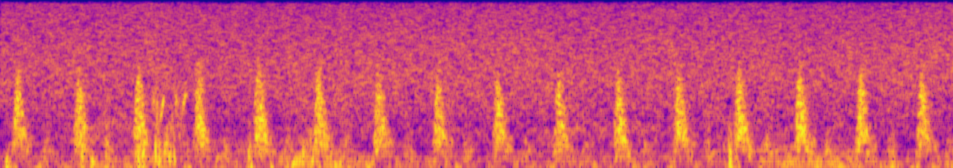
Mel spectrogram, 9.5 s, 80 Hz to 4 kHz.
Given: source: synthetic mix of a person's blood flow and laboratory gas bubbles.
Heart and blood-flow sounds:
Doppler ultrasound of blood flow; subclavian vein
1.50-1.88 s: bubbles
From the record:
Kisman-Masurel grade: 112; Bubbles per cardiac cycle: 1 to 2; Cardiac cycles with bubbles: 1 to 10%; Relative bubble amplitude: moderate (0.250 to 0.450); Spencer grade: 1 (occasional bubble signal discernible with the cardiac motion signal, with majority of cardiac periods free of bubbles); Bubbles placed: anywhere in the cardiac cycle

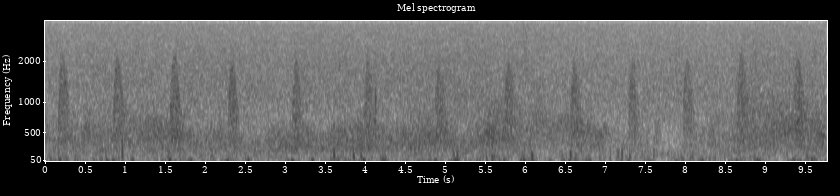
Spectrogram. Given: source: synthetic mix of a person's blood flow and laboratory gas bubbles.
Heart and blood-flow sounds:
Doppler ultrasound of blood flow; subclavian vein
4.10-4.20 s: bubbles
4.56-4.72 s: bubbles
From the record:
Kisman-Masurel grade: 121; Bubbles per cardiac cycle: 1 to 2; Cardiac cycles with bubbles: 10 to 50%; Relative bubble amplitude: barely perceptible (0.100 to 0.250); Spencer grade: 2 (many but less than half of the cardiac periods contain bubble signals, singularly or in groups); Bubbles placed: anywhere in the cardiac cycle

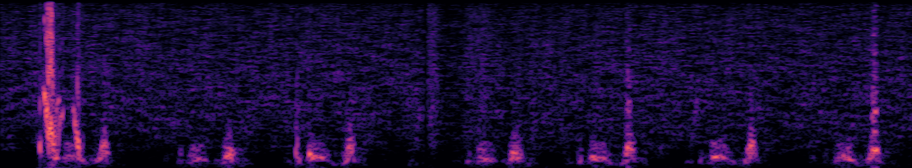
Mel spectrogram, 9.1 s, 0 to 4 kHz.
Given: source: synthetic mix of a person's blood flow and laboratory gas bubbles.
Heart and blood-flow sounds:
Doppler ultrasound of blood flow; precordium
0.35-0.64 s: bubbles
0.70-0.83 s: bubbles
2.94-3.00 s: bubbles
3.06-3.15 s: bubbles
From the record:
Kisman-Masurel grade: 123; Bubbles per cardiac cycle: 1 to 2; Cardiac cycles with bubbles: 10 to 50%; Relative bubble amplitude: loud (0.450 to 0.775); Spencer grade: 2 (many but less than half of the cardiac periods contain bubble signals, singularly or in groups); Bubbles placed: only in the low amplitude regions of the cardiac cycle

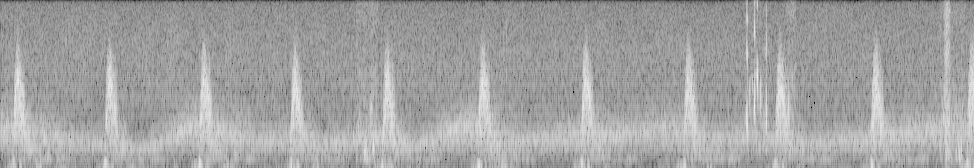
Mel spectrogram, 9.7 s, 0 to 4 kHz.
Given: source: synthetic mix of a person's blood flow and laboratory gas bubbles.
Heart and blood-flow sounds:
Doppler ultrasound of blood flow; subclavian vein
3.54-3.77 s: bubbles
7.44-7.68 s: bubbles
7.85-7.96 s: bubbles
9.39-9.64 s: bubbles
From the record:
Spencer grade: 2 (many but less than half of the cardiac periods contain bubble signals, singularly or in groups); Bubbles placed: anywhere in the cardiac cycle

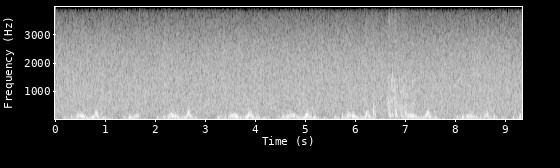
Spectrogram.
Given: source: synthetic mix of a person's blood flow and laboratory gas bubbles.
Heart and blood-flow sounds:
Doppler ultrasound of blood flow; precordium
6.33-6.44 s: bubbles
6.61-7.22 s: bubbles
From the record:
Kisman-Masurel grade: 213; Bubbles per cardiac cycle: several, 3 to 8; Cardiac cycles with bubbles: 1 to 10%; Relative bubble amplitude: loud (0.450 to 0.775); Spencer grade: 1 (occasional bubble signal discernible with the cardiac motion signal, with majority of cardiac periods free of bubbles); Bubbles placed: only in the low amplitude regions of the cardiac cycle

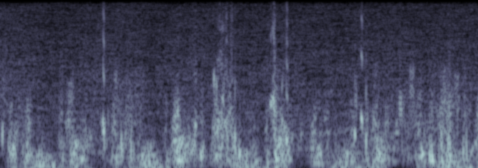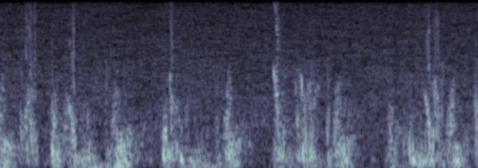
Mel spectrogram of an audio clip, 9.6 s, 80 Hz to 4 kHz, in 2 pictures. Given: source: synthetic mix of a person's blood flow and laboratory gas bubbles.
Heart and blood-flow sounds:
Doppler ultrasound of blood flow; precordium
0.01-0.08 s: bubbles
0.26-0.37 s: bubbles
1.00-1.14 s: bubbles
1.18-1.46 s: bubbles
1.93-2.08 s: bubbles
2.13-2.46 s: bubbles
2.69-2.97 s: bubbles
3.53-3.74 s: bubbles
3.83-4.21 s: bubbles
4.28-4.73 s: bubbles
4.98-5.19 s: bubbles
5.29-5.38 s: bubbles
5.45-5.71 s: bubbles
6.39-6.67 s: bubbles
7.51-7.68 s: bubbles
7.73-8.00 s: bubbles
8.86-9.24 s: bubbles
9.52-9.57 s: bubbles
From the record:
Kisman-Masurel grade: 243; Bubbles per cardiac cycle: several, 3 to 8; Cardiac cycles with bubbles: 100%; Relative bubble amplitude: loud (0.450 to 0.775); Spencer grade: 3 (all of the cardiac periods contain showers or single bubble signals, but not dominating or overriding the cardiac motion signals); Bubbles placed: only in the low amplitude regions of the cardiac cycle

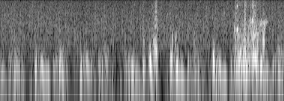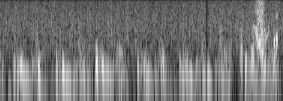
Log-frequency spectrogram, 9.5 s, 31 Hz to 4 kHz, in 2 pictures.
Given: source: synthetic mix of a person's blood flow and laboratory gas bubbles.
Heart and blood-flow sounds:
Doppler ultrasound of blood flow; precordium
2.35-2.43 s: bubbles
2.50-2.64 s: bubbles
2.83-2.96 s: bubbles
3.87-4.46 s: bubbles
8.72-8.79 s: bubbles
8.89-9.20 s: bubbles
9.27-9.38 s: bubbles
From the record:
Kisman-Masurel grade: 223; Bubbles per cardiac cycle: several, 3 to 8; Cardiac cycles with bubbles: 10 to 50%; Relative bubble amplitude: loud (0.450 to 0.775); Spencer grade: 2 (many but less than half of the cardiac periods contain bubble signals, singularly or in groups); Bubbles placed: anywhere in the cardiac cycle

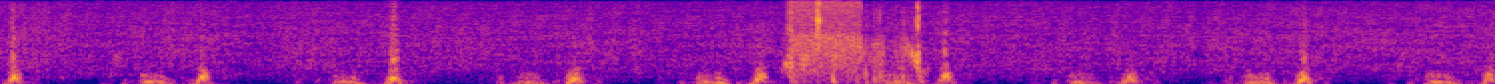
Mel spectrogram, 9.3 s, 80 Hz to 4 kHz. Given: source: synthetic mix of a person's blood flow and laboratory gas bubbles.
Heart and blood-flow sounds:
Doppler ultrasound of blood flow; precordium
4.89-5.82 s: bubbles
From the record:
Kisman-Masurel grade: 212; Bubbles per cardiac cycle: several, 3 to 8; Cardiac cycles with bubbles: 1 to 10%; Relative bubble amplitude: moderate (0.250 to 0.450); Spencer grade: 1 (occasional bubble signal discernible with the cardiac motion signal, with majority of cardiac periods free of bubbles); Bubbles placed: only in the low amplitude regions of the cardiac cycle

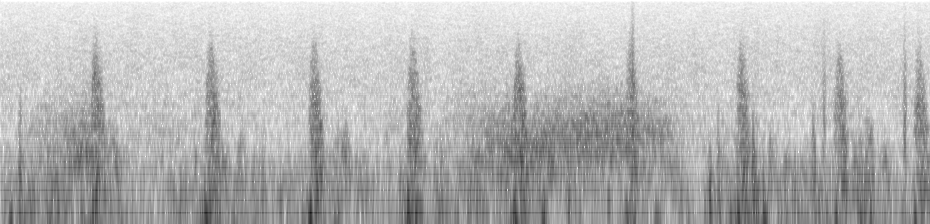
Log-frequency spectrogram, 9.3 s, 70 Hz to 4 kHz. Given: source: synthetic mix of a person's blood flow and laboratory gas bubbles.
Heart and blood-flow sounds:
Doppler ultrasound of blood flow; subclavian vein
no bubbles
From the record:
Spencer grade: 0 (complete lack of bubble signals)

